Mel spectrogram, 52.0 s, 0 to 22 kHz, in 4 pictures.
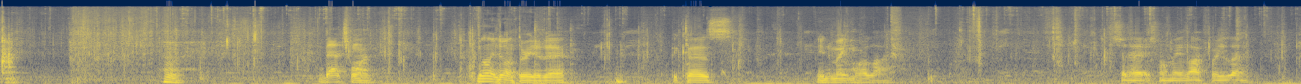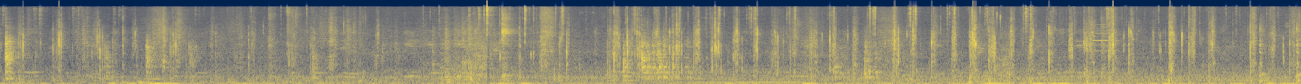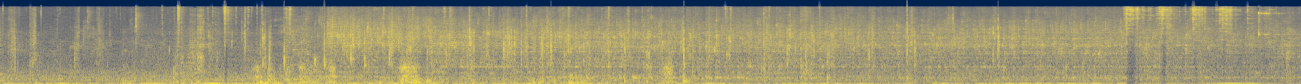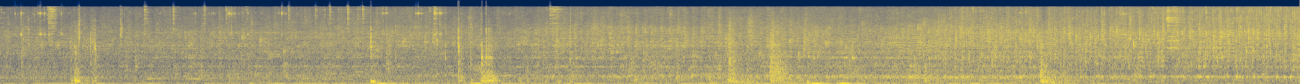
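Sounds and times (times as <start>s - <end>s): liquid running into container: 17.8s - 52.0s.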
